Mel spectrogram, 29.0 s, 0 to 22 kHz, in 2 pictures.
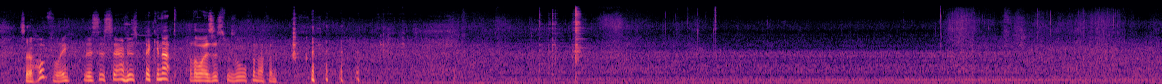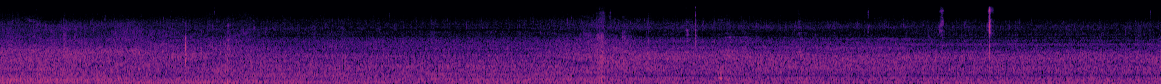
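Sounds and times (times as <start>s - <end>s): flowing river water: 11.8s - 29.0s.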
